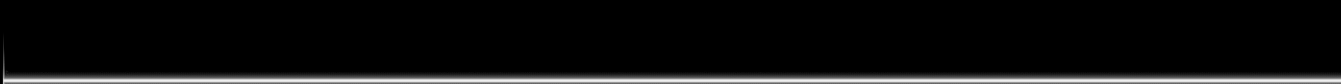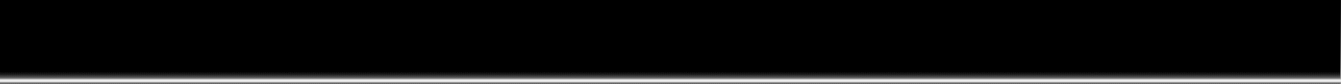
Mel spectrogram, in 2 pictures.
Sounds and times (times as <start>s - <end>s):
Sine wave: 0.0s - 26.8s.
